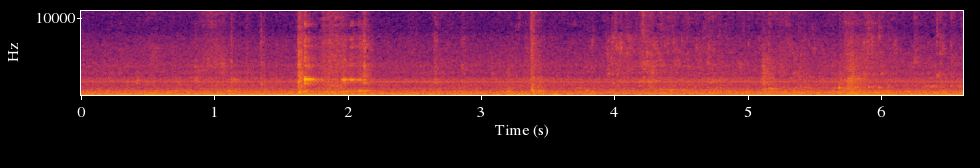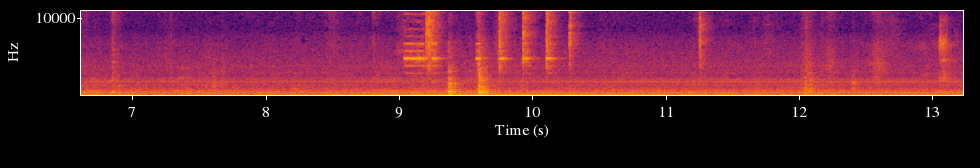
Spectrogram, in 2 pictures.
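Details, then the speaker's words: Computer/UPS (nobreak) cooling fan after cleaning and lubricating the bearing with spray vaseline, three fans running: low, steady hum with no squeal or rattle, only handling clicks; previous noise gone, a provisional fix of unknown duration; normal fan running. "normalmente se eu não tivesse feito nenhum procedimento com essas três ligadas já teria feito barulho de novo tá então aí mostra que o problema tá resolvido"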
